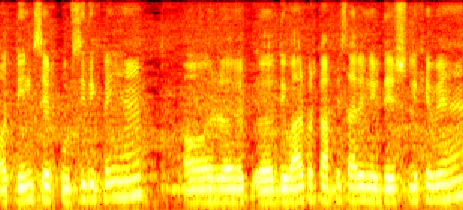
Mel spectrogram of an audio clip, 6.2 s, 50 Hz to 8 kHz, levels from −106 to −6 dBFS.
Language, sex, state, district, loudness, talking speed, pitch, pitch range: Hindi, male, Uttar Pradesh, Varanasi, -15 LUFS, 165 wpm, 140 Hz, 130-155 Hz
